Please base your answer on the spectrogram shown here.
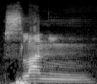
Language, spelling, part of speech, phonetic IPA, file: Czech, slaný, adjective, [ˈslaniː], Cs-slaný.ogg
- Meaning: salty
